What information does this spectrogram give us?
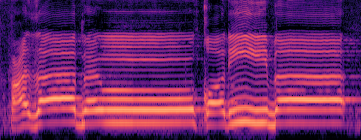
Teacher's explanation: عین کی ادائیگی حلق کے درمیان والے حصے سے. عین حروف حلقی میں سے ہیں.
